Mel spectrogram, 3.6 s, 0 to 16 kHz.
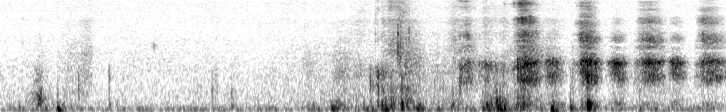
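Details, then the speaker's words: Heavy, rapid, irregular panting and gasping for air, growing louder and more forceful, in an 18-year-old female toy poodle two weeks after falling down steps, following a vet's steroid shot; labored breathing. "but now she's doing these heavy panting and gasping for air I just I don't know what else to do I need help"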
